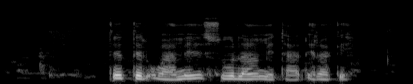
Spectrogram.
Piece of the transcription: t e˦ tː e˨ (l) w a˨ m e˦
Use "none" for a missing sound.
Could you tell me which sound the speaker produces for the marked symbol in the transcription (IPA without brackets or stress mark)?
l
